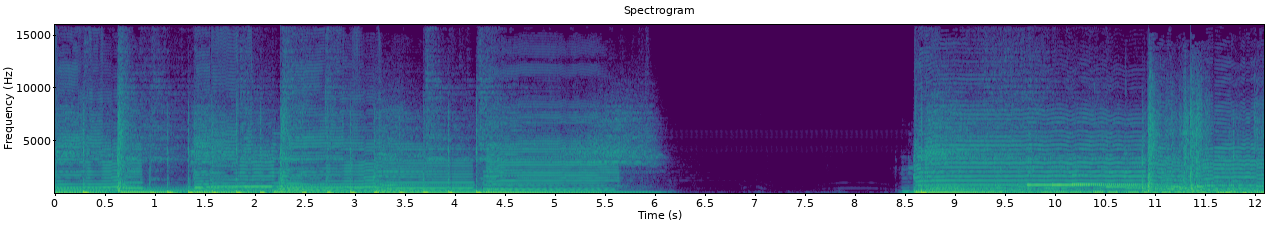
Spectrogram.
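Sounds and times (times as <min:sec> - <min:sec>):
live band playing: 0:00.0 - 0:05.9, 0:08.6 - 0:12.0
band chord: 0:00.0 - 0:06.1, 0:08.5 - 0:12.0.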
